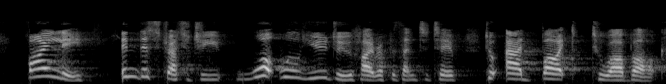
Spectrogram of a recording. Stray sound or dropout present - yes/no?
no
